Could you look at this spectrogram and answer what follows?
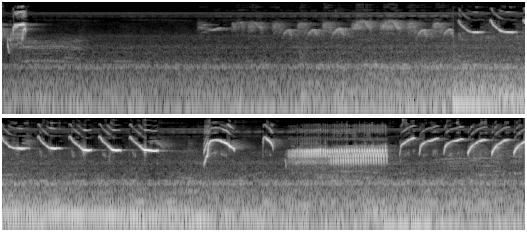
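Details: Canary prompting song for canaries that will not sing: quiet at first with soft chatter, then crisp falling whistles in quick runs, a buzzy trill, and more rapid whistled notes.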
